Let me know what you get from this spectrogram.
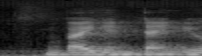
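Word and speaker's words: Byzantine: की इसी को लिखो पूर्वी रोमन साम्राज्य को बाइजेंटाइन और बोलते बाइजेंटाइन साम्राज्य बाइजेंटाइन बाइजेंटाइन साम्राज्य भी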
